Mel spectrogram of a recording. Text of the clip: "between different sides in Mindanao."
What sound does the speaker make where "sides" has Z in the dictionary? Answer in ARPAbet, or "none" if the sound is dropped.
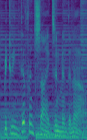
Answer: Z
